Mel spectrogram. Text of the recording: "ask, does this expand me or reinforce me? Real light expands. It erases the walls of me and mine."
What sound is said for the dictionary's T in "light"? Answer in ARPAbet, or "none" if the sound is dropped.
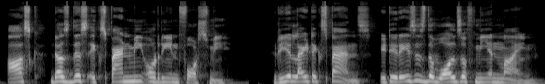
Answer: T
